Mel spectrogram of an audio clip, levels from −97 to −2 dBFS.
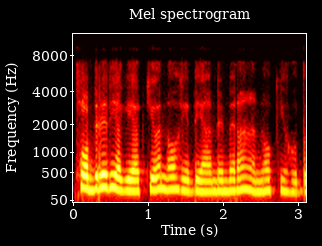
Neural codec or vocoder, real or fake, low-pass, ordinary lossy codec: codec, 16 kHz, 0.8 kbps, ZipCodec; fake; 7.2 kHz; Opus, 24 kbps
